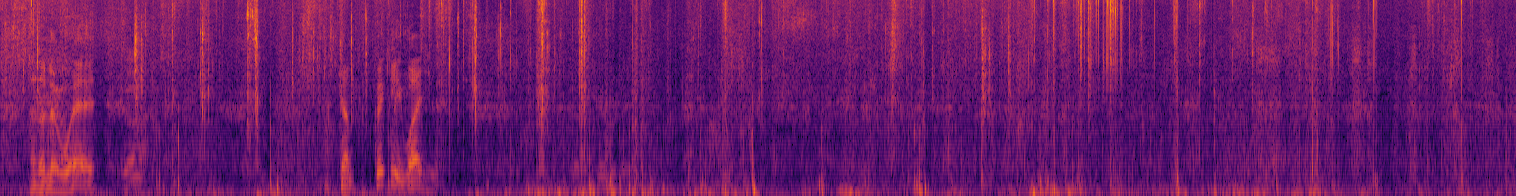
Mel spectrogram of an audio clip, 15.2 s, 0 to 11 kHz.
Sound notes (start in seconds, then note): 3.4 gun reloading; 8.0 footsteps through the brush; 12.2 heavy breathing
